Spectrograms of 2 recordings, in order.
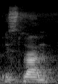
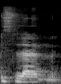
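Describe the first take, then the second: First: The second syllable has an 'a' vowel. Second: The second syllable has an 'e' vowel. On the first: The speaker calls it right. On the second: The speaker calls it wrong.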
